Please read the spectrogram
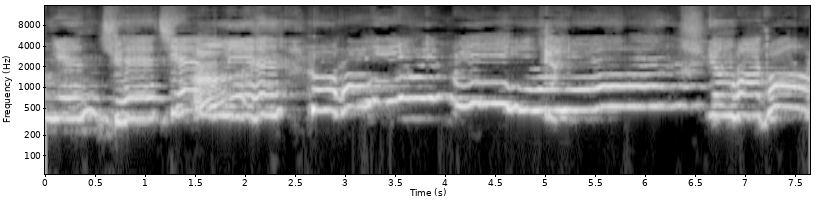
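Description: A high-pitched voice singing a melody, with long held notes and pitch slides and short breaks between phrases.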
